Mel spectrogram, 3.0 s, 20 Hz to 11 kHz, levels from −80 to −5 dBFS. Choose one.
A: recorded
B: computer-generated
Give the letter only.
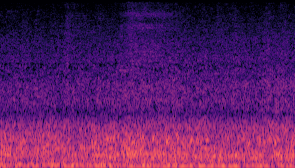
A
